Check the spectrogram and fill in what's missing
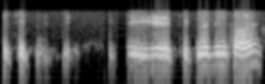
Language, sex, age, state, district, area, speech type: Hindi, male, 60+, Uttar Pradesh, Ghazipur, rural, conversation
